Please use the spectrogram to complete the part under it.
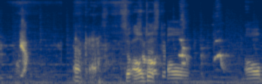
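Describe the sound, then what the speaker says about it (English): A household dog gives a few short, high yips and whimpers in the background of a home Dungeons & Dragons session, the brief sounds scattered between and under steady conversation from the players. "I'm so sorry about my dog."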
